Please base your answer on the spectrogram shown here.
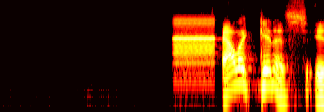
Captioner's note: buzzer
